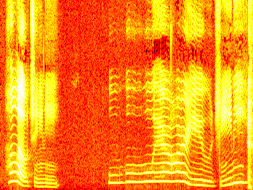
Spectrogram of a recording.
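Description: A put-on character voice from a woman, extremely high-pitched, at a very slow pace. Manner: playful, theatrical genie voice.

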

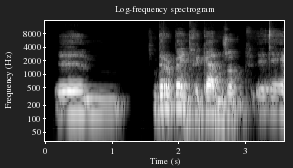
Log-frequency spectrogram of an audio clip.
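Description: Room echo can be heard around the voice. The speaker is a man with a fairly high pitch. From northern Portugal. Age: 50s. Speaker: parishioner. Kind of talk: interview. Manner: halting.

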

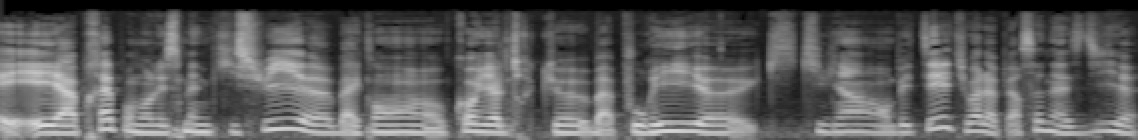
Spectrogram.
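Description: A woman at a medium pitch and a moderate pace with ordinary pitch variation and hardly any pauses, on a very clean recording with a silent background. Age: 30s. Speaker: cartomancer. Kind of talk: casual interview chat. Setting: studio. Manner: hesitant, many fillers.

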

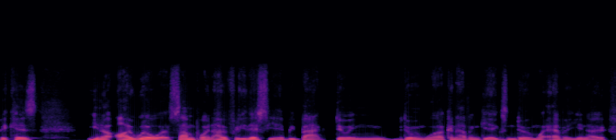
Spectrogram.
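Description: In a very clean recording with a silent background, a man with a southern English accent speaks at a fairly quick pace, with medium pitch, ordinary pitch variation and a dark, mellow tone. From England, Bedfordshire. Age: 40s. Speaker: guitar YouTuber. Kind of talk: casual interview.

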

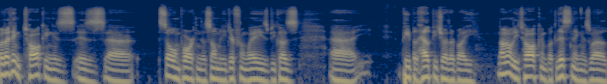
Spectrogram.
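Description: Speaking fairly quickly in a Dublin accent, a man is heard on a very clean recording with a silent background. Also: medium pitch for a man, ordinary pitch variation. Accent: Dublin Irish. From Dublin, Tallaght. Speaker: crime and security journalist. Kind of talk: interview conversation.

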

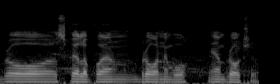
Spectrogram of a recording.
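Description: A man talks at a medium pitch. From Gothenburg, Sweden. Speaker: footballer. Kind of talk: casual chat.

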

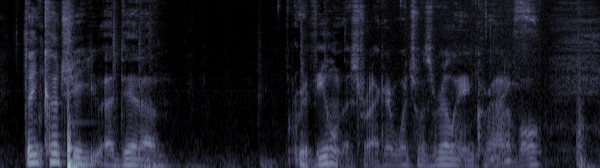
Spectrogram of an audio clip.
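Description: A man with a Mississippi accent, medium in pitch, with lively intonation on a very clean recording with a silent background. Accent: Southern US (Mississippi). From US South, Mississippi Delta (Greenville, Mississippi). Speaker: songwriter, producer and guitarist. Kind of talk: casual interview. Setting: studio.

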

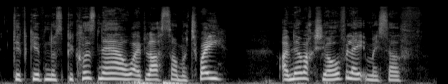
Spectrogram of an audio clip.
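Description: A woman talks with a Dublin accent at a fairly quick pace. The recording is very clean, with a silent background. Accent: Irish (Dublin). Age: 30s. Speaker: healthcare assistant. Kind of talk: interview. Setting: studio.

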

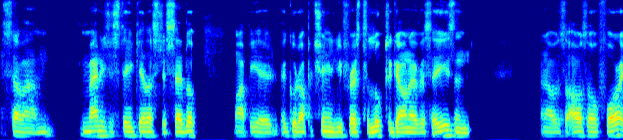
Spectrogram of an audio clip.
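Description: A man with an Australian accent speaks at a very fast pace and a very deep, low pitch. His intonation is monotone and flat, over a quiet background. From Australia, New South Wales Central Coast. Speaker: retired rugby league player. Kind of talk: interview.

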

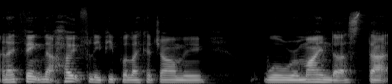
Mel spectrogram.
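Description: On a very clean recording with a silent background, a man with a London accent talks at a fairly quick pace in a fairly low, monotone, flat voice. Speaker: multidisciplinary artist. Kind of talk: casual chat.

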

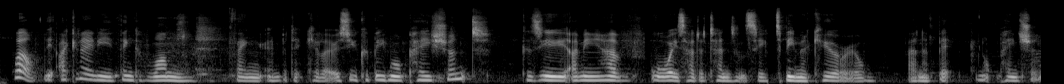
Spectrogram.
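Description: A woman talks at a moderate pace in a medium pitch. Noticeable background noise is present. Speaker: spouse of a person with Parkinson's. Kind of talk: casual chat. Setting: pub.

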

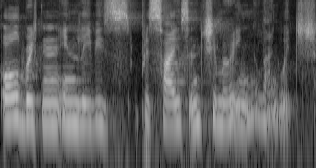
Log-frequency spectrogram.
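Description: Her pitch is fairly high and her pace moderate. The recording is very clean, with a silent background. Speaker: event programmer introducing. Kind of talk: scripted introduction.

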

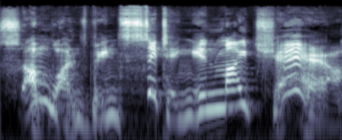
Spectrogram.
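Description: Very slow, fairly high-pitched speech in a put-on character voice. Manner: growling.

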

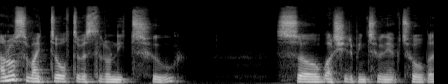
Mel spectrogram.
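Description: Speaking with a Welsh accent, a man uses a medium pitch. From Wales. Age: 40s. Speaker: comedian. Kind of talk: casual chat.

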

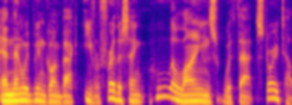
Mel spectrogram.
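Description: A man with a Canadian Maritime accent at a very fast pace and medium pitch, in a very clean recording with a silent background and a dry, close sound with no echo. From Nova Scotia, Canada. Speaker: marketing executive and company co-founder. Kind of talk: casual interview.

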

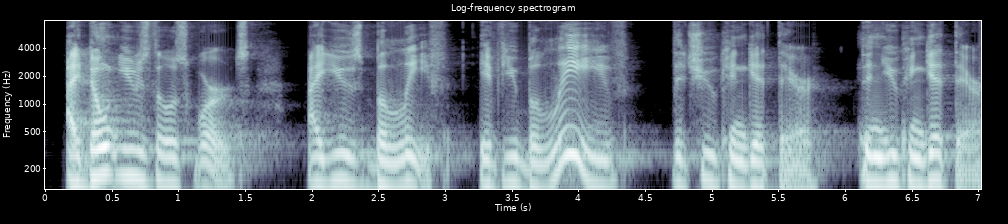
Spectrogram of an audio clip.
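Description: An animated man with an American accent talks at a moderate pace, his medium pitch showing ordinary variation. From Houston, Texas. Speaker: company CEO and author. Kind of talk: podcast interview. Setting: early-morning recording. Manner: animated, repeats words at phrase starts.

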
